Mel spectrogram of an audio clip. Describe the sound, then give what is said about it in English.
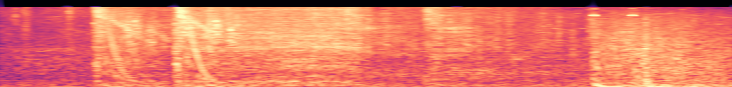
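Medium lasers fire in a video game with a few sweeping, zapping tones that fall in pitch over a steady mechanical rumble, the last shot arriving with a heavier thump. “I'm gonna save the autocannon. We'll just fire two medium lasers.”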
